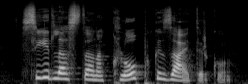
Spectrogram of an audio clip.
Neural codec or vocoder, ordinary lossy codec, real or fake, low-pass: none; none; real; none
